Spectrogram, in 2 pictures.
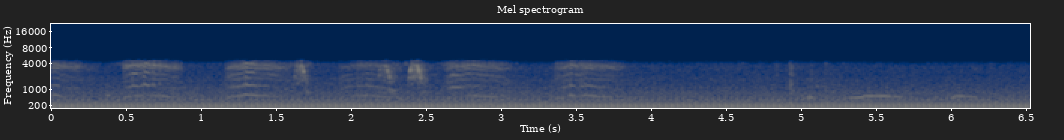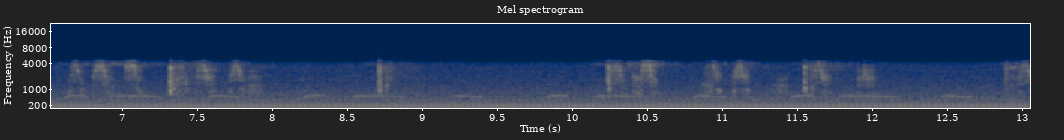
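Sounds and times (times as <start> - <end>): small birds chirping: 0.0 - 3.9, 4.9 - 13.0
steady electrical hum: 0.0 - 13.0.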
